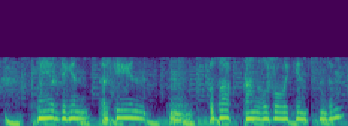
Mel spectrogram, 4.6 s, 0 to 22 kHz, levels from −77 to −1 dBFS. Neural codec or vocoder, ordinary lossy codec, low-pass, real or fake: none; AAC, 16 kbps; 7.2 kHz; real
